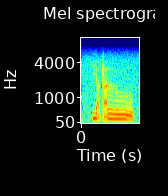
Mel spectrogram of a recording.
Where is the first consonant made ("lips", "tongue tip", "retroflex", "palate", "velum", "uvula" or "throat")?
palate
